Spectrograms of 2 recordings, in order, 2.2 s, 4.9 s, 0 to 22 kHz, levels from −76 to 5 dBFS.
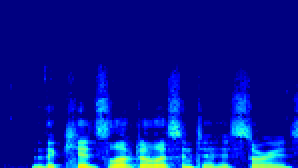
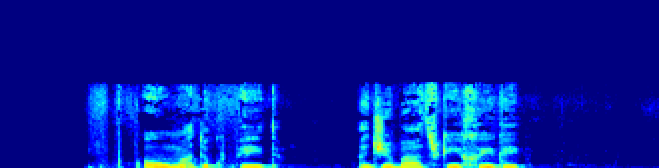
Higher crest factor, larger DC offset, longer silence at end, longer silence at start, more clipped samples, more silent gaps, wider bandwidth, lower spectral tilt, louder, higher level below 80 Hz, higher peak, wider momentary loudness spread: about the same, 20 dB vs 20 dB; neither; second, 0 s vs 1.05 s; second, 0.25 s vs 0.65 s; neither; neither; first, 13.5 kHz vs 11.5 kHz; first, -6 dB/octave vs -4.5 dB/octave; second, -31 LUFS vs -27 LUFS; first, -54 dBFS vs -64 dBFS; about the same, -10 dBFS vs -10 dBFS; second, 9 LU vs 18 LU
